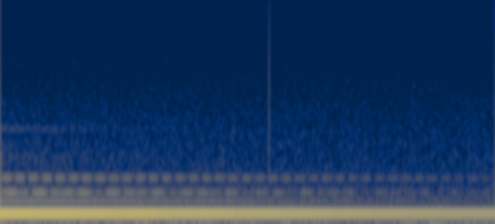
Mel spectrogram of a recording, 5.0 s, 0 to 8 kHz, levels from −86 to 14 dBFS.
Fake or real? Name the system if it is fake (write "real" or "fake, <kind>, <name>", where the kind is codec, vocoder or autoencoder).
real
